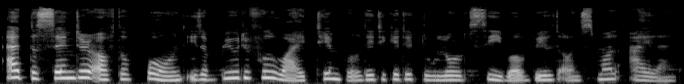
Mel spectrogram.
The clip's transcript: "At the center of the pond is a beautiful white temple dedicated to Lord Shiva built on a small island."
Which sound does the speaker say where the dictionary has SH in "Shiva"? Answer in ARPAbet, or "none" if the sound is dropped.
S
